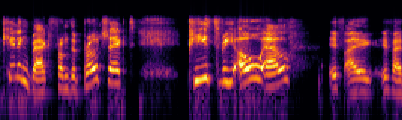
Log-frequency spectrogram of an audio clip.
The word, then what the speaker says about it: P3OL: back from the project P3 if I if I pronounce that correctly and from yeah we call it peel okay okay nice um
